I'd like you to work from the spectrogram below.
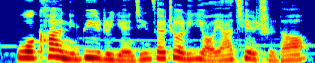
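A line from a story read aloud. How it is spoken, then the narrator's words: Amused. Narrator (Chinese): 莫凡听了觉得好笑，说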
